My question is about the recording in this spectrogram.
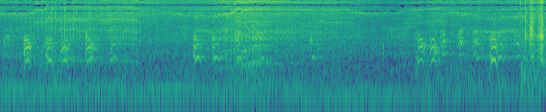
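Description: Kerry Blue Terriers barking in short excited bursts: a run of barks in the first two seconds, a couple around four seconds in, and another cluster near the end.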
